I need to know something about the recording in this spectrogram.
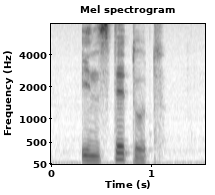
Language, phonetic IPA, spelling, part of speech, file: Polish, [ĩw̃ˈstɨtut], instytut, noun, Pl-instytut.ogg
